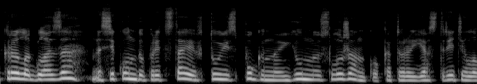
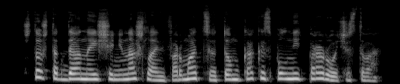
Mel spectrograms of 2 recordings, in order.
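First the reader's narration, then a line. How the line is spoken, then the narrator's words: Angry blurt. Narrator (Russian): Чересчур зло выпалила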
